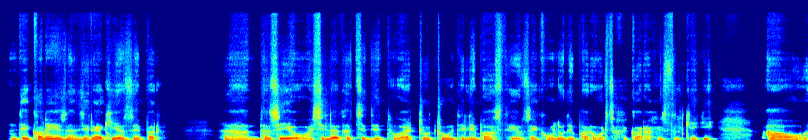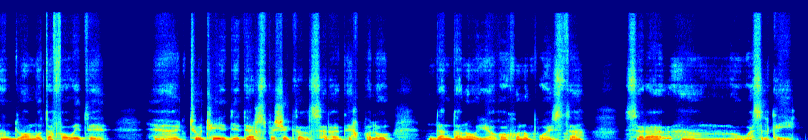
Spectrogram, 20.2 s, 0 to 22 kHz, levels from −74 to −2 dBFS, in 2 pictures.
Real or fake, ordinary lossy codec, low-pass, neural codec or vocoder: fake; none; none; codec, 44.1 kHz, 7.8 kbps, DAC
